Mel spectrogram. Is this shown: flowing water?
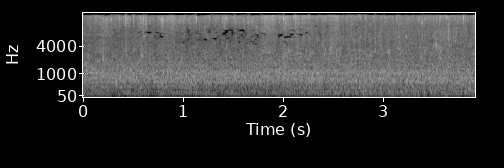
yes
